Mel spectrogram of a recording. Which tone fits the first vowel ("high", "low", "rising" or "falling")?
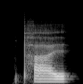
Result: low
